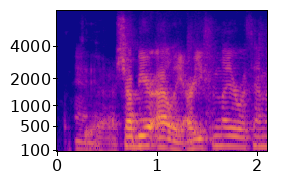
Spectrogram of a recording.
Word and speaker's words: Shabir Ali: Shabir Ali, pronouncing it correctly.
